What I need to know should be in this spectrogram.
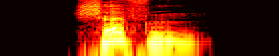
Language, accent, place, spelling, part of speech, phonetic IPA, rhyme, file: German, Germany, Berlin, Schöffen, noun, [ˈʃœfn̩], -œfn̩, De-Schöffen.ogg
- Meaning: 1. genitive singular of Schöffe 2. plural of Schöffe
